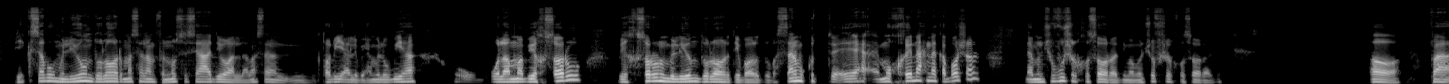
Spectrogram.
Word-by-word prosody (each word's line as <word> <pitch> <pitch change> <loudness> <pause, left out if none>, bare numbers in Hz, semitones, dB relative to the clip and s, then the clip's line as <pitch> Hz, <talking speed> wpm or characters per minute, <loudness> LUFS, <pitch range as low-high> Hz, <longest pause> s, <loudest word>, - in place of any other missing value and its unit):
بيكسبوا 150 +7 -2
1.000.000$ 135 0 +2
مثلًا 130 -1 -2
في 115 - -18
النُّص 125 +3 -3
ساعة 120 0 +1
دي، 120 - -3
والّا 100 -4 -2
مثلًا 100 -5 -9
الطريقة 110 +5 -4
اللي 110 -1 -5
بيعملوا 110 +2 -5
بيها، 125 +2 +1 0.8
ولمّا 125 +1 +5
بيخسروا، 160 +10 +4 0.4
بيخسروا 155 +7 +3
ال1.000.000$ 130 -3 +4
دي 110 - -6
برضه، 100 -2 -3
بس 100 +8 -9
أنا 150 - +7
ما - - +4
كنت 155 0 -12
إيه 135 +2 0
مُخّنا 160 +7 +3
إحنا 170 -1 0
كبشر، 180 - 0 0.5
ما 110 - -1
بنشوفوش 145 +7 -1
الخسارة 115 -4 -1
دي، 100 +1 -11
ما 100 - -6
بنشُفش 100 -1 -9
الخسارة 100 -4 -8
دي. - - -28 1.5
آه 110 -6 +3 0.3
ف - - -5
125 Hz, 155 wpm, -24 LUFS, 110-140 Hz, 1.5 s, أنا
